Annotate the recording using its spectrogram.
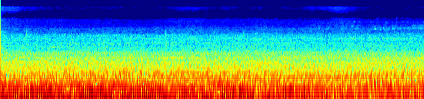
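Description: Truck's diesel engine running, heard from inside the cab: a steady low drone as the truck rolls slowly, easing off a little about two-thirds of the way in.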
